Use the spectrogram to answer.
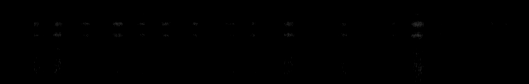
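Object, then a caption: Graphite pencil on a paper notebook page. A wooden 8B graphite pencil held in the fingertips scratches and writes Korean script across a lined page of a spiral-bound B5 sketch notebook resting flat. The sound is a quiet run of about sixteen short, bright scratching strokes with no low end and almost no ring.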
